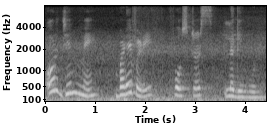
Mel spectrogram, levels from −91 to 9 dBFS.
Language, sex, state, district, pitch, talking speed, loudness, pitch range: Hindi, female, Madhya Pradesh, Dhar, 230 Hz, 110 wpm, -17 LUFS, 210-275 Hz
